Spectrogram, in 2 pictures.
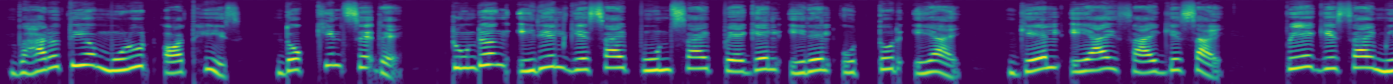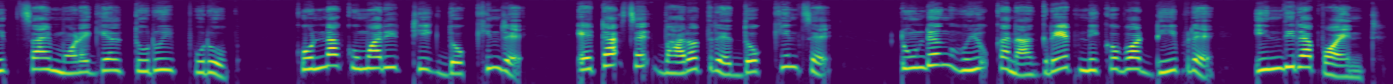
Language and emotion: Santali, neutral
